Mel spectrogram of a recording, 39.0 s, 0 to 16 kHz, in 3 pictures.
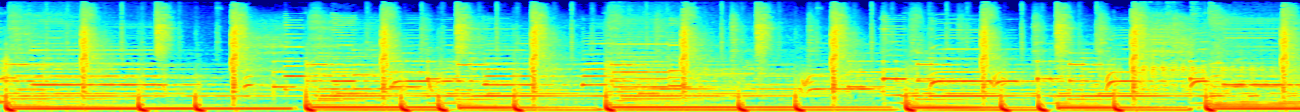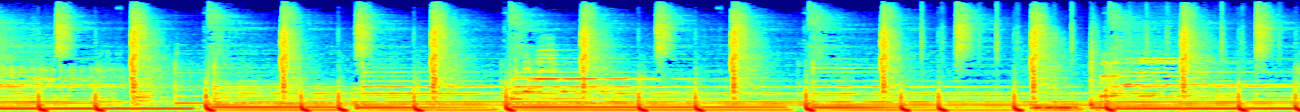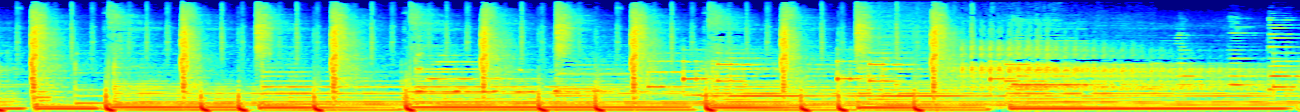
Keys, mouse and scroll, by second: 3.6-4.9 typing, 6.5-8.3 click, 11.1-13.3 drag, 15.7-19.2 click, 23.0-27.5 click, 31.1 ctrl+d, 33.6-34.6 click, 38.3 click.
